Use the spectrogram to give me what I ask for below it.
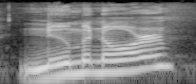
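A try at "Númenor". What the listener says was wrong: Well pronounced. you could put a little R on the end. Numenor. one little tap.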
